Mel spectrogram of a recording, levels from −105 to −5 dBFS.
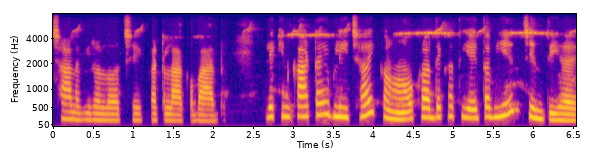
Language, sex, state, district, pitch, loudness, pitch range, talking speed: Angika, female, Bihar, Bhagalpur, 230 Hz, -19 LUFS, 170-265 Hz, 185 wpm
